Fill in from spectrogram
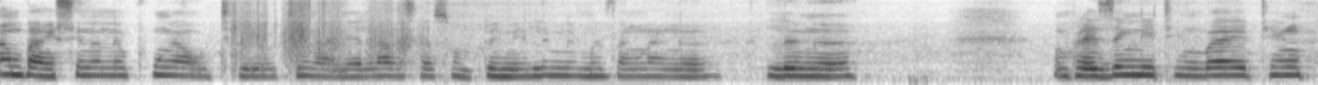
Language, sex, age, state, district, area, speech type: Bodo, female, 18-30, Assam, Udalguri, urban, spontaneous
